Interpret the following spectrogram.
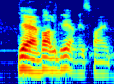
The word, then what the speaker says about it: Wallgren: Oggi siamo in compagnia di un ospite veramente speciale, Jocke Wallgren, how do you pronounce? Yeah, Wallgren is fine. Wallgren, Jocke Wallgren degli Amon Amarth.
